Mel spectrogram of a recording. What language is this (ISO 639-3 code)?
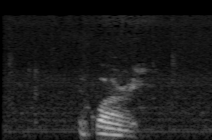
ita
